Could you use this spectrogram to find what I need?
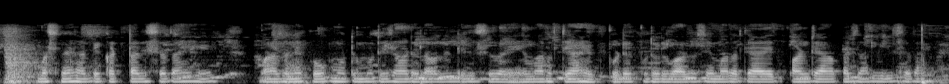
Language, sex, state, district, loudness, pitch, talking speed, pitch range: Marathi, male, Maharashtra, Chandrapur, -19 LUFS, 130 Hz, 145 wpm, 125-130 Hz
